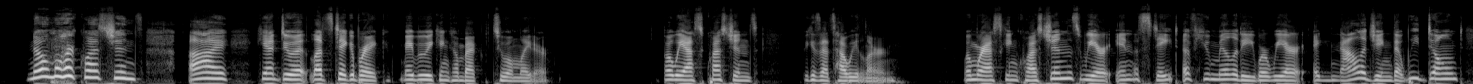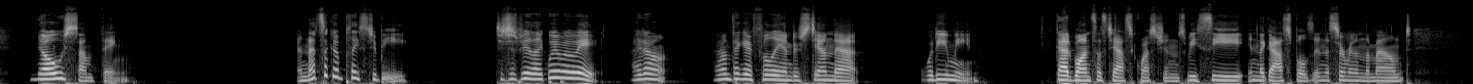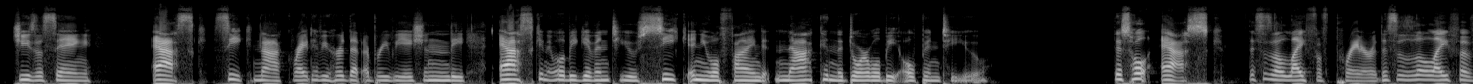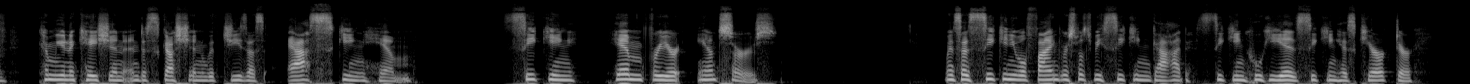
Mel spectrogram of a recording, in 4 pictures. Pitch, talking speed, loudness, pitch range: 190 Hz, 175 wpm, -21 LUFS, 155-215 Hz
